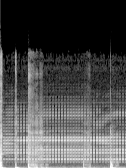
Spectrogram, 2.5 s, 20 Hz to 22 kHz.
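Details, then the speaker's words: Pirate Pro metal detector with sensitivity raised from 5.5 to 7: steady high electronic tone pulsing evenly a dozen times a second, with a few handling thumps; believed to be threshold chatter from the higher sensitivity, not confirmed. "as you can hear it's making a very pulsing light sound and you can hear that"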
